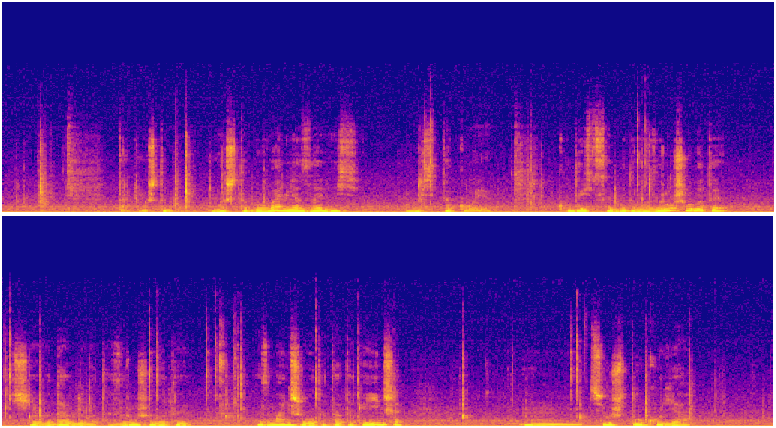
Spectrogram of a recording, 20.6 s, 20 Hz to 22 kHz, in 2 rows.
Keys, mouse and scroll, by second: 13.5-16.8 middle drag, 16.8-18.0 scroll up 3, 18.0 click, 18.4-19.9 scroll down 1, 19.9 g.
